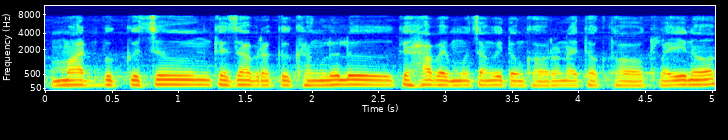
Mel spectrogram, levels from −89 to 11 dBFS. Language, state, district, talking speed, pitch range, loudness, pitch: Kokborok, Tripura, West Tripura, 190 wpm, 130-145 Hz, -14 LUFS, 135 Hz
